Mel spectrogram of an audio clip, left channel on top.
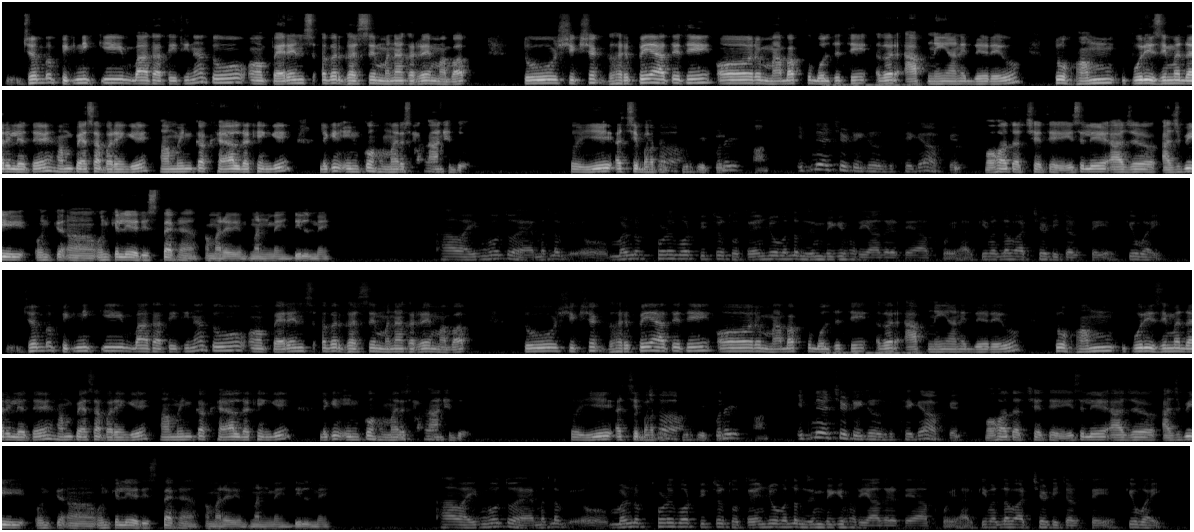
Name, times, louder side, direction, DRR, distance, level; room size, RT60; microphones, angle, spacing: voice 1, 0.0-4.7 5.2-10.2 10.5-14.8 15.1-16.5 17.6-18.6 18.9-19.1 21.7-27.1, left 7 dB, 70° left, 0.4 m, -29 dB
sound 1, 8.2-12.1 12.6-12.7, left 1 dB, 10° left, 0.5 m, -50 dB
voice 2, 15.8-16.3 18.2-18.7 19.0-19.3 19.9-21.5 28.1-35.4, right 1 dB, 20° right, 1.1 m, -44 dB
8.4 x 5.1 x 5.2 m
head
